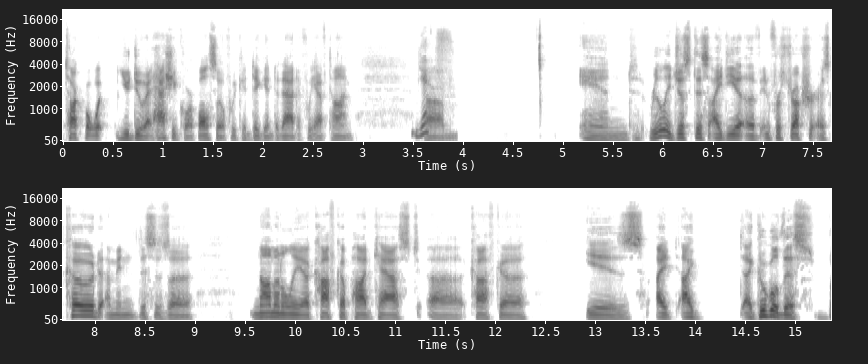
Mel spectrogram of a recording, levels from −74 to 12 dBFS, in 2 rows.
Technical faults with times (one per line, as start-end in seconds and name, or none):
none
